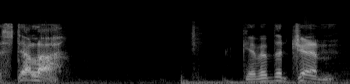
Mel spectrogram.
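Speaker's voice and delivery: imperious, bossy, commanding tone. A character ordering someone to give Devion the gem: commanding.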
